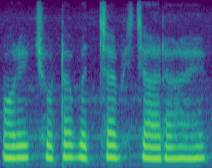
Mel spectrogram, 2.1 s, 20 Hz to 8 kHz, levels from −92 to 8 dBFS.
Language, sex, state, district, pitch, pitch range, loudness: Hindi, female, Uttar Pradesh, Lucknow, 210 Hz, 205-215 Hz, -15 LUFS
